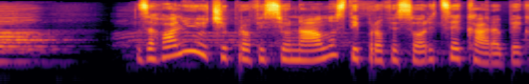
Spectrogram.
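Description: A woman speaks calmly and clearly nearby.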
